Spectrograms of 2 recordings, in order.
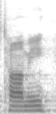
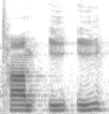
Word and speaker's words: TomEE: plus Java E equals Tommy uh we like to pronounce it Tommy as the name you know Thomas uh Tommy so it's not Tom E uh and that's you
